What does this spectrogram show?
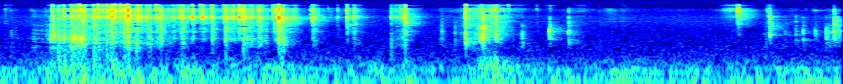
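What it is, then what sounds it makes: Dry soap bar shaved with a blade. A solid white, dry bar of soap held in the hand is shaved with a metal box-cutter blade, carving and scraping the bar. A dense run of bright, crunchy scraping comes first, then sparser short scrapes that fade, with little low end.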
